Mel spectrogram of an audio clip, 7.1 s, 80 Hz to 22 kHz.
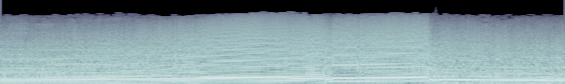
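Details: Yamaha YZ450 single in a supermono race bike revving up and down under load, note stumbling and breaking up unevenly. Constant misfire worsening after a couple of laps; carb, fuel system, breathers, ignition, coil, generator changed, cause unconfirmed.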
